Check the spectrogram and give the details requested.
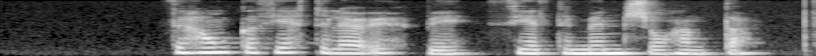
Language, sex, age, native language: Icelandic, female, 13, Icelandic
